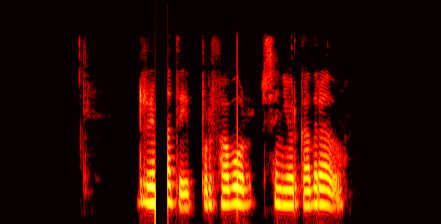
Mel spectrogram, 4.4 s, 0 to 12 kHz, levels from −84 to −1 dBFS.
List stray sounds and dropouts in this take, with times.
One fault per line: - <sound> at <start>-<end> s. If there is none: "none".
- dropout at 1.6-1.7 s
